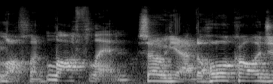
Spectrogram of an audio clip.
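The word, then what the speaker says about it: Loughlin: how do you say her last name Laughlin Laughlin so yeah the whole College admissions scandal with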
